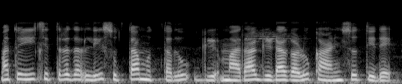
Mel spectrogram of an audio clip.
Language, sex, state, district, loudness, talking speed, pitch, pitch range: Kannada, female, Karnataka, Bangalore, -14 LUFS, 120 wpm, 210 Hz, 195-230 Hz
